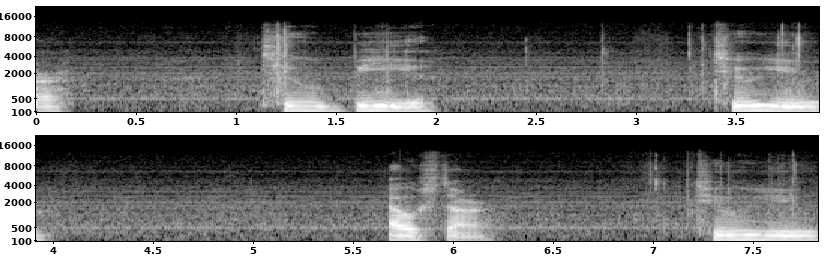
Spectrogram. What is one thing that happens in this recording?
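A plastic puzzle cube clicks softly as its layers are twisted.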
